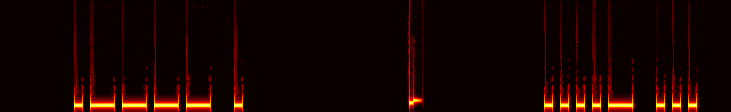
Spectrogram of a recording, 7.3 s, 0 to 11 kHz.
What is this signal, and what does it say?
Morse code, heard as a keyed tone, about 15 wpm, 700 Hz. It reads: 1 E 4 S
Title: Two Challenging Letter-Number Combinations 15wpm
